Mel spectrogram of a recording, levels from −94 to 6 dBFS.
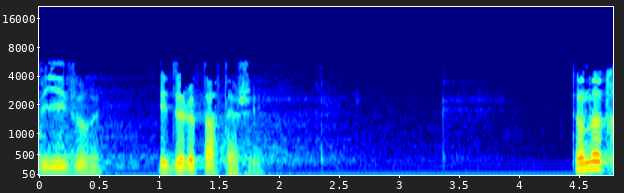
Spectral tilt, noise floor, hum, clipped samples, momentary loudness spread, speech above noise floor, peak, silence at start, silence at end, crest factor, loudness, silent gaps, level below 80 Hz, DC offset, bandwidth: -6 dB/octave; -69 dBFS; 50 Hz at -65 dBFS; under 0.1%; 15 LU; 40 dB; -10 dBFS; 0 s; 0 s; 22 dB; -32 LUFS; none; -62 dBFS; under 0.1%; 5.8 kHz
